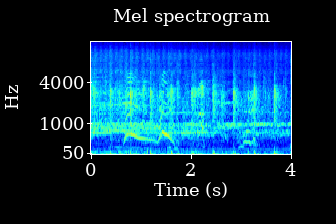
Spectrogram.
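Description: A congregation clapping irregularly and calling out over a steady held electronic keyboard note.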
